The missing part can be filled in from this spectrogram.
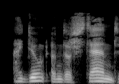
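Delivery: put-on New Zealand accent. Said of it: "the multiple accents that I threw out".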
